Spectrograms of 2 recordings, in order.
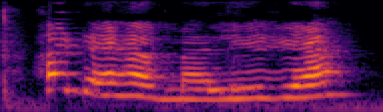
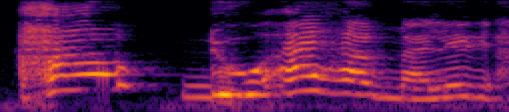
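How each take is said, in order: First: Said in the usual way. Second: Higher, louder disbelieving question; incredulous. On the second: Retold or imitated. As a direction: press harder in disbelief. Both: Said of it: "repeats with more disbelief".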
